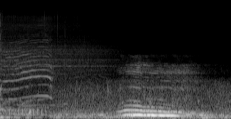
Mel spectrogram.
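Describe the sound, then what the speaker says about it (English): Humpback whale song: a rising, wavering tonal call, then a loud low moaning phrase swelling in the middle before fading, with a faint background hiss. "The songs are so loud, they can be felt through the boat's hull."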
